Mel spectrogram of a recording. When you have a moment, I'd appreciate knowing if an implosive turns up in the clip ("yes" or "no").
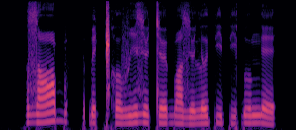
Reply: yes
